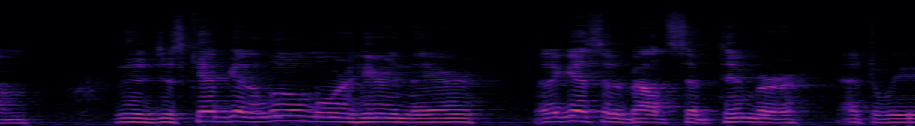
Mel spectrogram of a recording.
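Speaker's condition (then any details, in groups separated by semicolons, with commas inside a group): ALS; ALS, upper and lower motor neuron, leg spasticity, arm weakness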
